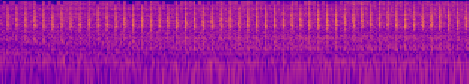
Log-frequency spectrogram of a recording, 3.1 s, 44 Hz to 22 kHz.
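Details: 2017 Nissan Pathfinder at idle, engine bay: sharp, even ticking at about three a second, clearest up top; cause unconfirmed; fluids look good.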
